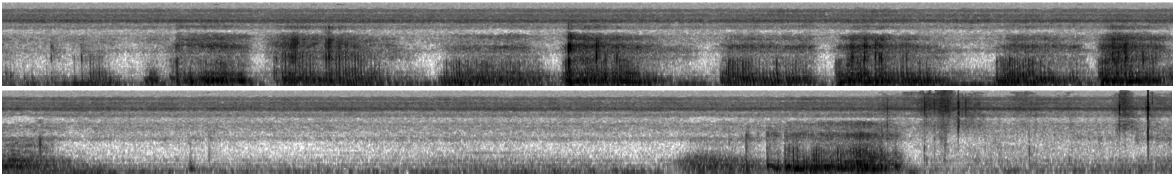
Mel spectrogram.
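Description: Repeated rough, snorting breath noises during sleep, then a pause and one more; infant snoring.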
